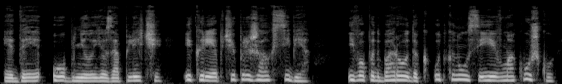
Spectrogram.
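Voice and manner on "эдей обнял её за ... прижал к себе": ordinary delivery, nothing marked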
